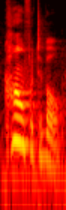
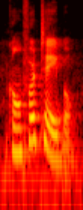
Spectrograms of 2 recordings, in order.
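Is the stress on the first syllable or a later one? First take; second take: first; later. First: The stress falls on the first syllable. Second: The stress falls on a later syllable. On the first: The speaker calls it right. "a sílaba forte vem no início" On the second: The speaker calls it wrong. "Não é comfortable"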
